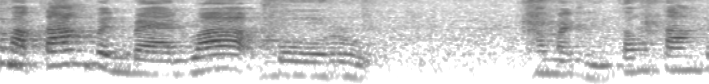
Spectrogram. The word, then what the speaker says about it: Boru: ค่ะ ค่ะ ชื่อ เล่น ชื่อ บอล ก็ อ่าน เป็น ภาษา ญี่ปุ่น อื ก็ จะ อ่าน ว่า โบรุ ค่ะ ออ ก็ เลย เอา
